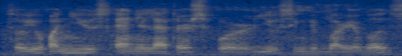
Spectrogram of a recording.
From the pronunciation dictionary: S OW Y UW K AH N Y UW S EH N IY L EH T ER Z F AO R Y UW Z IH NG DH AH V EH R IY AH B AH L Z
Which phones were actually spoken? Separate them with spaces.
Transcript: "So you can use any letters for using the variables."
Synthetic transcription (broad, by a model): S OW Y UW K AH N Y UW S EH N IY L EH T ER S F AO R Y UW S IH NG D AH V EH R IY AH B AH L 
